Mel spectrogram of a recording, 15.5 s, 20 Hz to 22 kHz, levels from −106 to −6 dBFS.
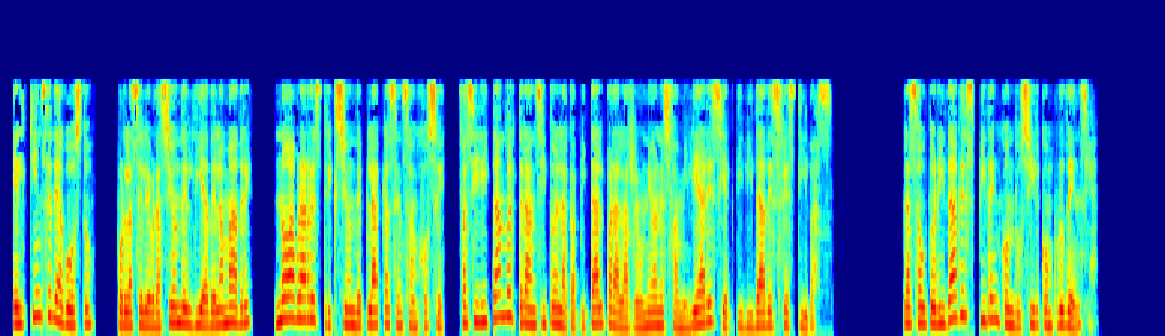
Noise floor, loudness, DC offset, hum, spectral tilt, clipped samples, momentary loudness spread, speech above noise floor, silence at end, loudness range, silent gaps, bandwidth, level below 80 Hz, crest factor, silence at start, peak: under -90 dBFS; -23 LUFS; under 0.1%; none; -5 dB/octave; under 0.1%; 8 LU; over 67 dB; 0.95 s; 4 LU; 11.23-11.98 s; 8.2 kHz; -64 dBFS; 16 dB; 0.2 s; -8 dBFS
